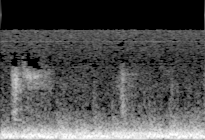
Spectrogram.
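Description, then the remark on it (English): A deep, continuous rumble roars steadily throughout from a snow avalanche covering the far side of a valley, with faint higher streaks of wind-like noise passing over the low, heavy roar. “this ghost light, a regular avalanche.”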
